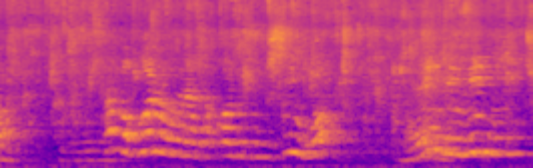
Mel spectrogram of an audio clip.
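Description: Children's voices calling out in high, drawn-out, sing-song sounds, a few phrases with pauses between them, in an echoing kitchen.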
